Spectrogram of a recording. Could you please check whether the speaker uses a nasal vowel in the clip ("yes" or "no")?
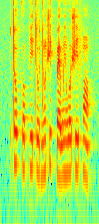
yes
